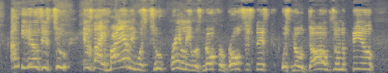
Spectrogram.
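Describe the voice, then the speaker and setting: Over noticeable background noise, a man with an extremely high pitch talks in an animated tone at a fairly quick pace, with lively intonation and hardly any pauses. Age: 40s. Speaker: sports talk co-host. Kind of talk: casual sports talk.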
